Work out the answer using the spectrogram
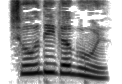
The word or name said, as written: ಚೋದಿಗಗೊಳ್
